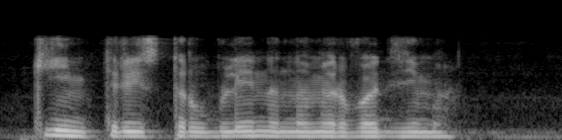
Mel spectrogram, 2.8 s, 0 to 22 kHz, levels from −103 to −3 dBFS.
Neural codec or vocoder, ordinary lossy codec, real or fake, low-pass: codec, 24 kHz, 6 kbps, HILCodec; Opus, 32 kbps; fake; 7.2 kHz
